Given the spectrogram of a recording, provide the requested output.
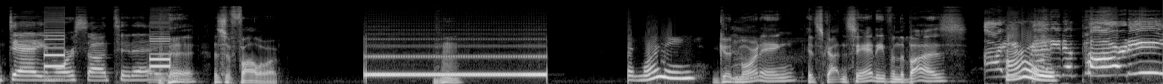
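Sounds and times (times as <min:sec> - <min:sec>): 
speech: 0:00.0 - 0:02.9, 0:04.3 - 0:04.8, 0:06.3 - 0:10.9
telephone dial tone while placing a call: 0:03.6 - 0:05.5.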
